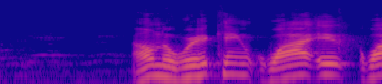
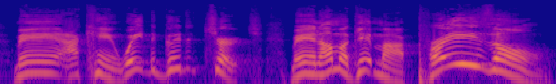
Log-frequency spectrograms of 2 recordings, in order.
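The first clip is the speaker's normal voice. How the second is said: eager churchgoer; 5 semitones higher, 7 dB louder than usual. Retold or imitated. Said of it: "You hear people talk like that?".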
